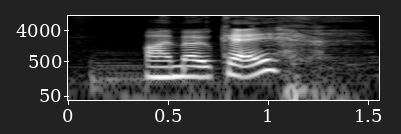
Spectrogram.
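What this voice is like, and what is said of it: Flat robotic delivery. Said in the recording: “you sound like a robot”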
